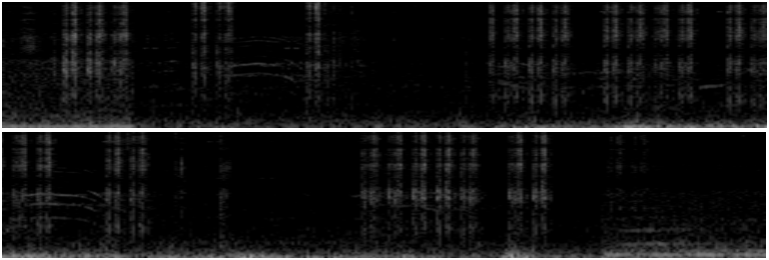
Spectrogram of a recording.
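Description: Several short bursts of rapid camera shutter clicks, each run lasting under a second, as photographers shoot in continuous mode.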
